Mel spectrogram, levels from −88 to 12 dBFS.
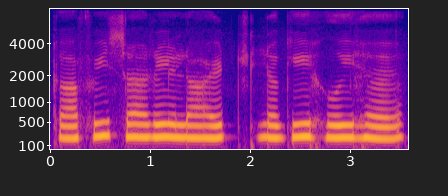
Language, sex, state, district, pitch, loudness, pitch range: Hindi, female, Bihar, Patna, 225 Hz, -11 LUFS, 215-230 Hz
